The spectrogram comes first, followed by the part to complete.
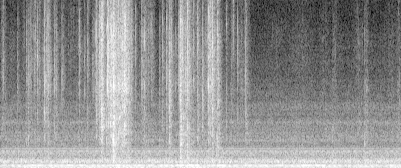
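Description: Foil wrapper of a Panini Contenders football card pack crinkling as it is torn open: a few short rustles from about two to four and a half seconds in, then only a faint steady hum.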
